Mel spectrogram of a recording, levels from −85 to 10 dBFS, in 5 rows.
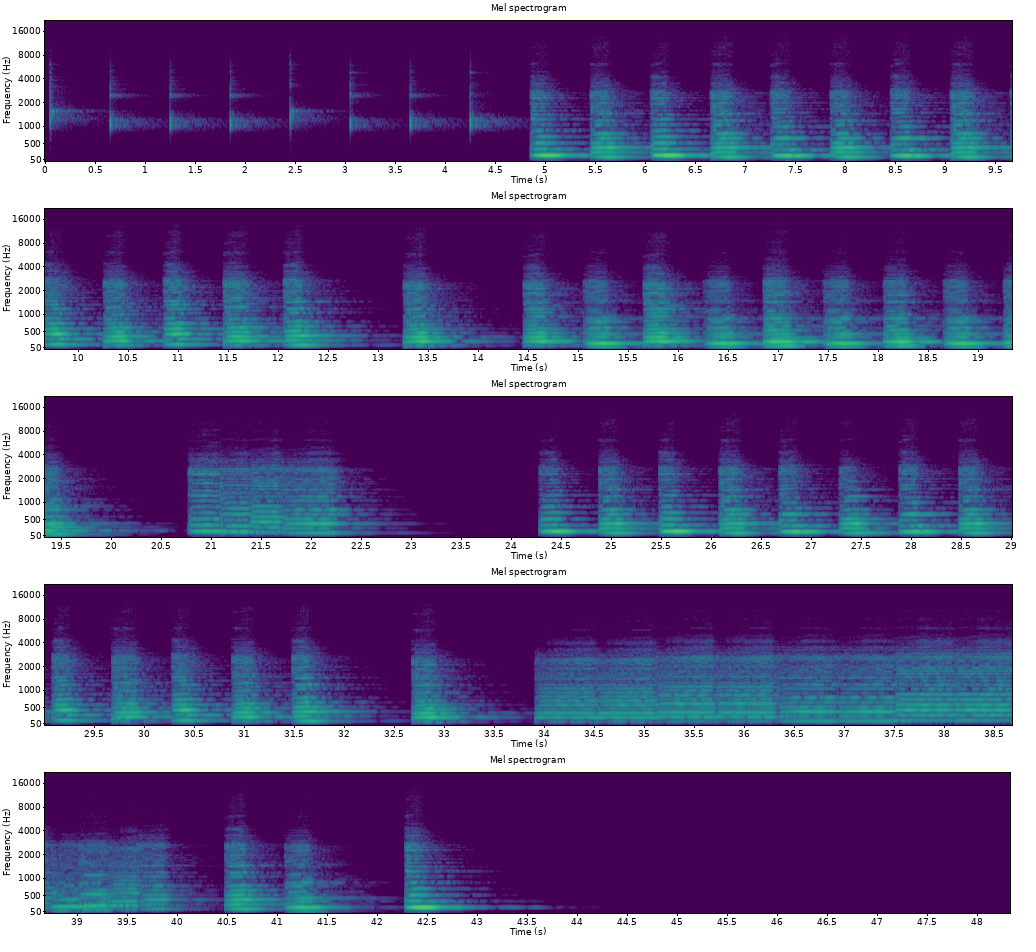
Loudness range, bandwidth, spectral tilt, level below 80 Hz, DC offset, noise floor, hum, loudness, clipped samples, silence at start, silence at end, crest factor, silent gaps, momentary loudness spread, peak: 6 LU; 6.4 kHz; -9 dB/octave; -62 dBFS; under 0.1%; under -90 dBFS; none; -29 LUFS; under 0.1%; 0.05 s; 5.25 s; 18 dB; none; 19 LU; -12 dBFS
